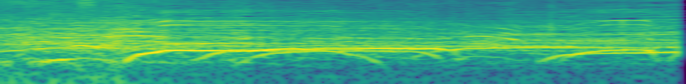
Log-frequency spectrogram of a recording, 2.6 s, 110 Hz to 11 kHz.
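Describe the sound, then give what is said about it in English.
A large crowd cheers and whoops loudly outdoors, just south of downtown Minneapolis at the site where Derek Chauvin knelt on George Floyd's neck, celebrating his guilty verdict. Many voices rise and fall in overlapping shouts, a continuous dense roar of celebration throughout the short stretch. “And cheers erupted, too, just south of downtown, at the site where Derek Chauvin kneeled on Floyd's neck for 9.5 minutes.”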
